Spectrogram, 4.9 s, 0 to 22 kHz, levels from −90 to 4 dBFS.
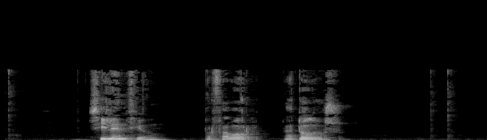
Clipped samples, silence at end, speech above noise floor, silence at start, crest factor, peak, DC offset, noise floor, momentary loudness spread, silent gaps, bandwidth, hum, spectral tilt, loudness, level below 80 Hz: under 0.1%; 1.5 s; 51 dB; 0.9 s; 22 dB; -8 dBFS; under 0.1%; -78 dBFS; 19 LU; none; 11.5 kHz; none; -5.5 dB/octave; -28 LUFS; -48 dBFS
